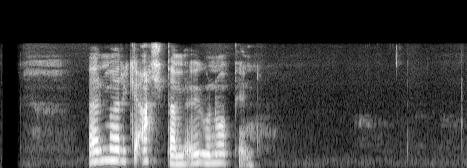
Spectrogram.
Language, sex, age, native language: Icelandic, female, 60-69, Icelandic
